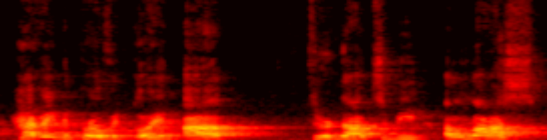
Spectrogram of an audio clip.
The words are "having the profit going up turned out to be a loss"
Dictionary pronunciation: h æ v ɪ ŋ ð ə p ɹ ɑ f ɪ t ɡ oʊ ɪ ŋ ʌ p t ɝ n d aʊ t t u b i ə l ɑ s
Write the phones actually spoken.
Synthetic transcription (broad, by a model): h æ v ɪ ŋ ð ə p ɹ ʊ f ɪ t ɡ oʊ ɪ ŋ ʌ p t ɝ n d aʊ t t u b i ə l ɑ s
